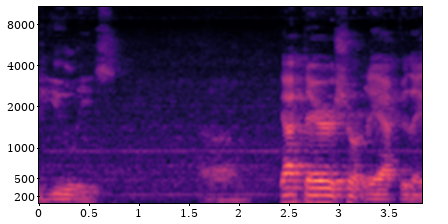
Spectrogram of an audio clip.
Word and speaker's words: Uhle's: I guess I was pronouncing it wrong the entire time, so it's actually Uhle's.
